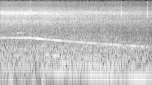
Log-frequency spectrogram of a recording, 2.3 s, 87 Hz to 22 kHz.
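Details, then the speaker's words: Siemens Super VS 31-45 vacuum cleaner switched on after repair: smooth, even high-pitched air rush with a clean motor tone gently sliding lower, no rattles or grinding; motor sounds healthy, though there is almost no suction, possibly from a filthy seal. "at all from it, but motor sounds very good indeed."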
